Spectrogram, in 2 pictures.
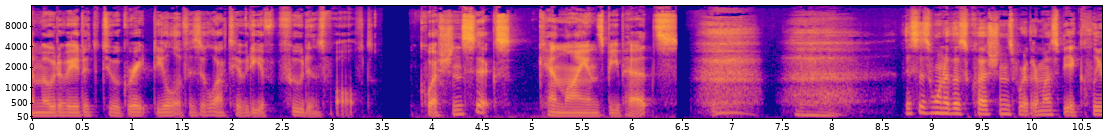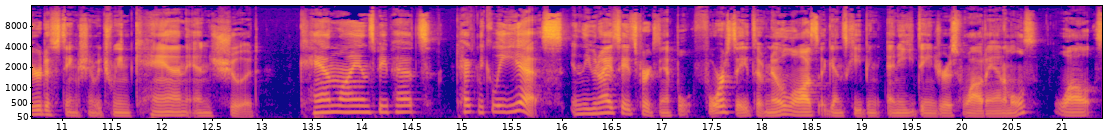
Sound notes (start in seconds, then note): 6.6 heavy breath in and heavy breath out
